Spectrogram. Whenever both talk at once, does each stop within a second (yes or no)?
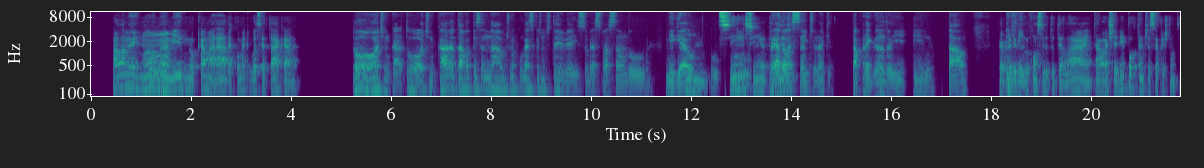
no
